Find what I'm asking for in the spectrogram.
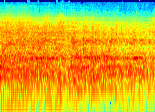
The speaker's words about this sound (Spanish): El tranvía parte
